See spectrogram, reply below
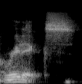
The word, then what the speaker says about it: Grytics: is there's something called Grytx. I don't know if you've heard of Grytx before. It's spelled Grytics.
